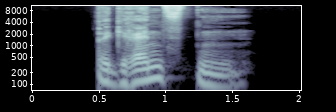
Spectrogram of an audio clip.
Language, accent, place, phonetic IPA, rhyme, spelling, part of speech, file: German, Germany, Berlin, [bəˈɡʁɛnt͡stn̩], -ɛnt͡stn̩, begrenzten, adjective / verb, De-begrenzten.ogg
- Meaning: inflection of begrenzen: 1. first/third-person plural preterite 2. first/third-person plural subjunctive II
